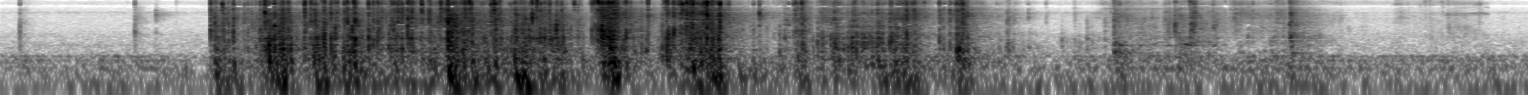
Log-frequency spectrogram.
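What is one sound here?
A plastic wrapper crinkles and rustles loudly as it is torn open.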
